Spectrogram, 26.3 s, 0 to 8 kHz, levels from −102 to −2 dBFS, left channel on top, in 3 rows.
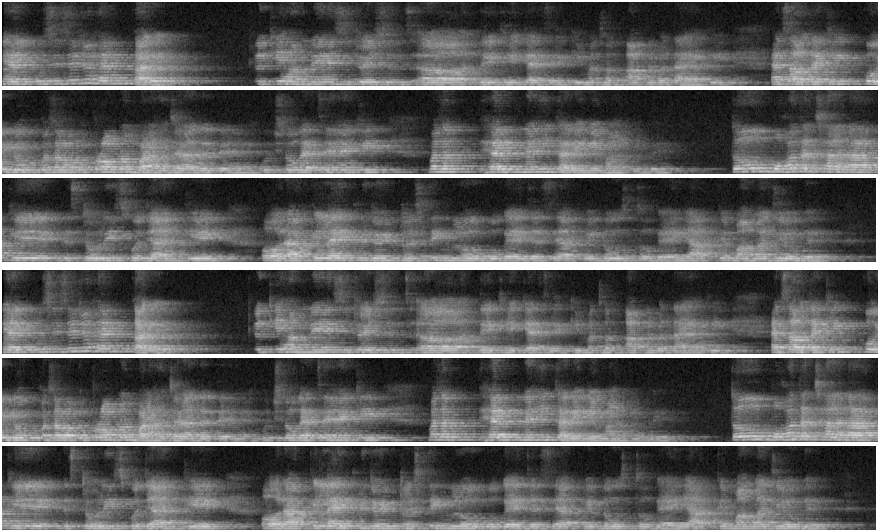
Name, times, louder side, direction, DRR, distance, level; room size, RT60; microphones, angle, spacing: voice 1, 0.0-1.7 2.5-12.5 13.0-13.2 13.5-15.4 16.1-25.7, equal, 80° right, -4 dB, 0.7 m, -30 dB
2.2 x 2.1 x 2.8 m, 1.0 s
head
